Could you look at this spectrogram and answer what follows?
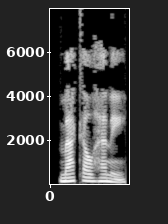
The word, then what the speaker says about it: McElhenney: On Friday, April 14, Reynolds revealed this year's present, a catchy song teaching the world how to pronounce his buddy's last name correctly. The tune lists all the wrong ways to pronounce McElhenney, and the correct way, McElhenney.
